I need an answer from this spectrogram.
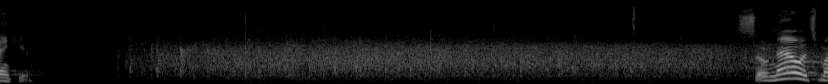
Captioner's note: clapping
